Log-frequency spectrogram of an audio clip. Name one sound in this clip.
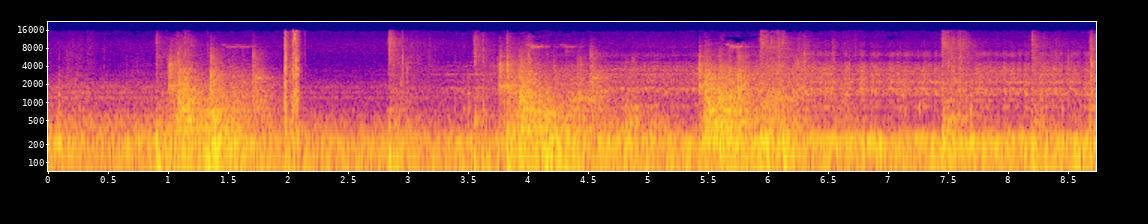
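Metal locker doors creak open and clang.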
